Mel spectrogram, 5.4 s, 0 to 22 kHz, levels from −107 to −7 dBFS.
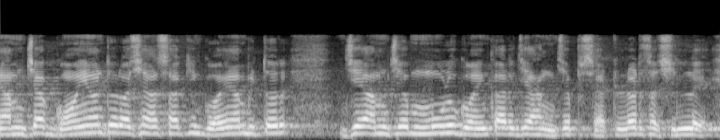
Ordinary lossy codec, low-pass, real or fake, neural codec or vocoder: none; none; real; none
